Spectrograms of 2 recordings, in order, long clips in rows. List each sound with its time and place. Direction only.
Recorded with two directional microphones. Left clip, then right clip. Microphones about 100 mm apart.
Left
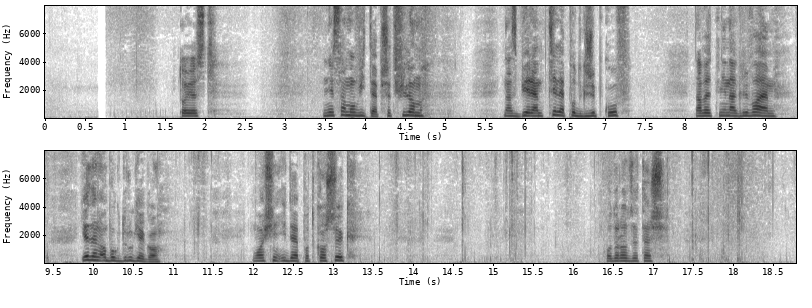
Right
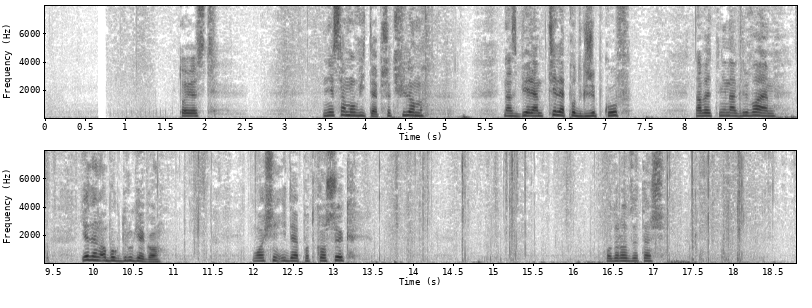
1.6 s speech: 20° right (ahead or behind)
3.4 s speech: 35° right (ahead or behind)
4.4 s speech: 25° right (ahead or behind)
5.5 s speech: 60° right (ahead or behind); by 6.2 s 45° right (ahead or behind)
6.2 s speech: 60° right (ahead or behind)
8.1 s speech: 30° right (ahead or behind)
8.9 s speech: 45° right (ahead or behind)
9.6 s a sound: 25° right (ahead or behind)
10.1 s speech: 85° right
12.0 s speech: 45° right (ahead or behind)
12.9 s speech: 55° right (ahead or behind)
16.7 s speech: 50° right (ahead or behind)
17.5 s walk: 30° right (ahead or behind)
